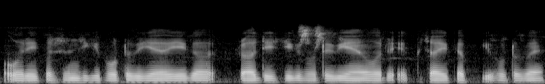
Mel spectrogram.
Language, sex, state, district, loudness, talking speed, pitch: Hindi, male, Rajasthan, Bikaner, -16 LUFS, 240 wpm, 95 Hz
